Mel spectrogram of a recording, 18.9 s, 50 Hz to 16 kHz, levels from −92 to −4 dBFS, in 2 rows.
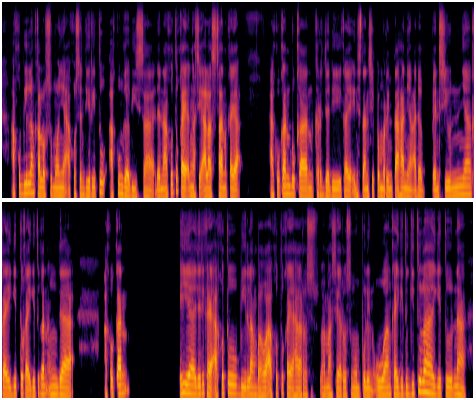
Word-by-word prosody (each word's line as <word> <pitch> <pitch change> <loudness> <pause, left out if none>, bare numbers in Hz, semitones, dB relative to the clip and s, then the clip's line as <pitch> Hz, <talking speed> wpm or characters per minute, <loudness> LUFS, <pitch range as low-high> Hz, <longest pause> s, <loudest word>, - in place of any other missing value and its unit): aku 155 - -5
bilang, 165 +2 +2
"Kalau 135 -4 +1
semuanya 130 -1 -2
aku 140 - -7
sendiri 135 0 -2
tuh, 180 -1 -2
aku 160 - -3
nggak 135 -5 +4
bisa." 120 -3 -3
dan 120 +1 +1
aku 165 +6 -1
tuh 205 - -4
kayak 125 -3 +4
ngasih 125 - -2
alasan 125 +2 +2
kayak, 120 -3 +2 0.6
"Aku 130 +1 -2
kan 150 +2 +2
bukan 125 -3 +1
kerja 130 -3 -2
di 120 0 -1
kayak 115 -2 0
instansi 120 0 -2
pemerintahan 125 +1 0
yang 115 -3 -2
ada 115 0 -2 0.2
pensiunnya, 135 +5 0
kayak 135 0 0
gitu 155 - +1
kayak 125 -1 0
gitu 140 - -8
kan, 150 - +1
enggak. 140 -3 +2 0.6
Aku 140 0 -4
kan" 160 0 +4 1.1
Iya. 165 -2 +5
Jadi 150 +2 +2
kayak 135 -2 +4
aku 155 - -2
tuh 165 -1 +2 0.2
bilang, 140 +1 +1
bahwa 130 +2 +2
"Aku 145 - -6
tuh 160 - -7
kayak 130 -2 +2
harus, 130 0 -1 0.2
me 130 - -7
masih 135 0 -2
harus 130 0 -3
ngumpulin 130 0 0
uang." 135 +1 +2
Kayak 140 -1 +2
gitu-gitulah 170 +6 +3
gitu. 140 -1 0
Nah 140 -4 0
135 Hz, 180 wpm, -24 LUFS, 125-145 Hz, 1.1 s, Iya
